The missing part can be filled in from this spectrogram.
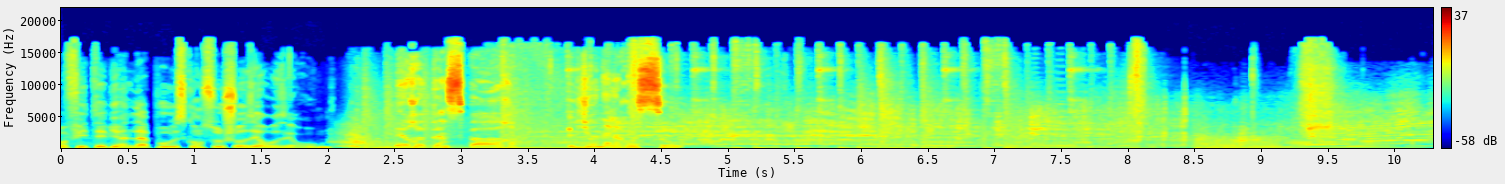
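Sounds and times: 
speech: 0:00.0 - 0:05.4
Formula 1 race cars screaming past: 0:04.5 - 0:10.2.

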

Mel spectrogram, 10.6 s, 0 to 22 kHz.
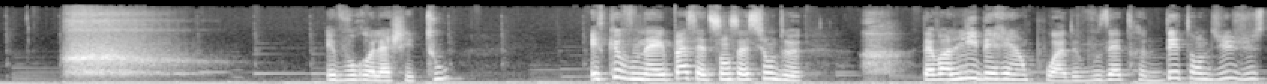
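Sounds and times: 
person inhaling deeply: 0:00.5 - 0:02.0
speech: 0:02.7 - 0:03.8, 0:04.9 - 0:10.5.

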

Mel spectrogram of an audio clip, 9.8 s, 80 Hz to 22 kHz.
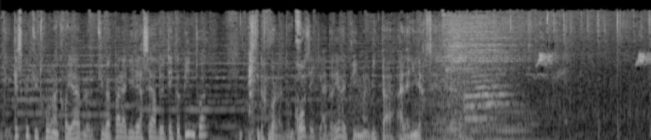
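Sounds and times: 
speech: 0:00.2 - 0:07.0
bird chirps: 0:07.9 - 0:08.7, 0:09.5 - 0:09.7
horse hooves clip-clopping: 0:07.9 - 0:09.7.

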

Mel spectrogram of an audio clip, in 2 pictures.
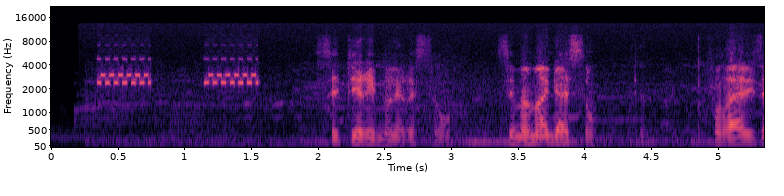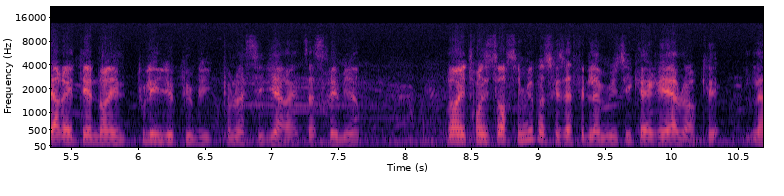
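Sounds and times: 
faint noise: 0:00.0 - 0:10.6
laughter: 0:00.0 - 0:10.6
mobile phone ringtone: 0:00.1 - 0:02.0
speech: 0:02.1 - 0:04.2, 0:05.0 - 0:10.6.

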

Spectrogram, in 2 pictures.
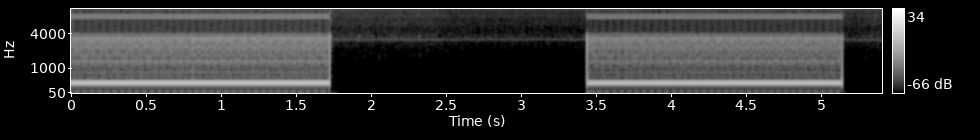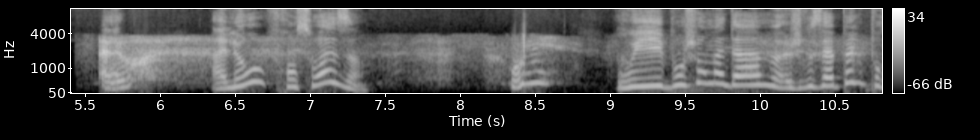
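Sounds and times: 
telephone ringing tone while calling someone: 0:00.0 - 0:01.8, 0:03.4 - 0:05.2
speech: 0:05.6 - 0:07.5, 0:08.3 - 0:10.8.

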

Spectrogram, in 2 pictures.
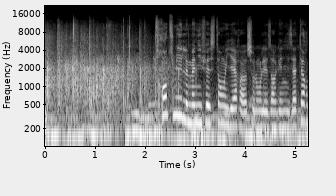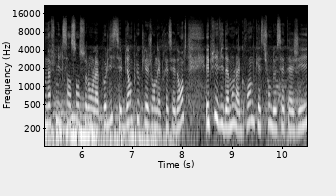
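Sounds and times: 
crowd clapping at a union meeting: 0:00.0 - 0:03.3
speech: 0:01.8 - 0:10.4.

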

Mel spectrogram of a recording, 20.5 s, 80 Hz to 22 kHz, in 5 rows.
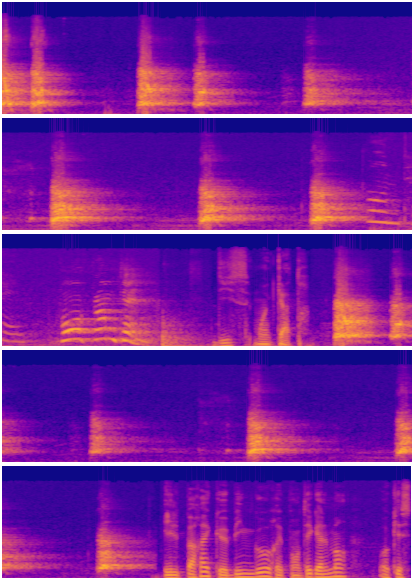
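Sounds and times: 
dog barking: 0:00.0 - 0:03.9, 0:04.6 - 0:07.8, 0:11.5 - 0:14.0, 0:14.8 - 0:18.0
speech: 0:09.4 - 0:09.8, 0:10.4 - 0:11.4, 0:18.1 - 0:20.4.

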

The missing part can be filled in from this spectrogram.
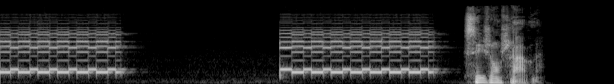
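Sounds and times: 
telephone ringing with a trilling electronic bell: 0:00.0 - 0:01.5, 0:02.8 - 0:04.6
speech: 0:04.7 - 0:05.5.

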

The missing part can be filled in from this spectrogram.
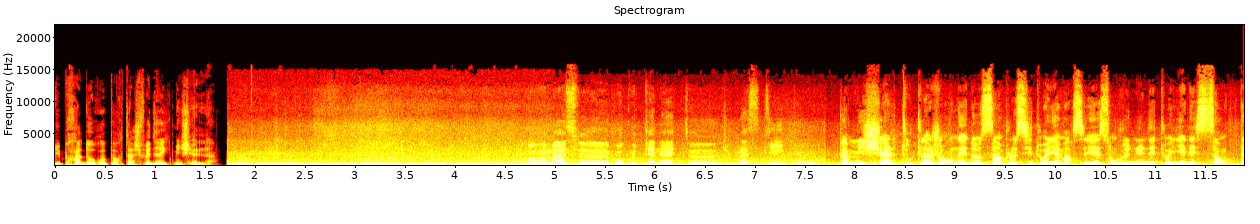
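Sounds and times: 
speech: 0:00.0 - 0:02.6, 0:04.7 - 0:11.8
wind noise: 0:01.8 - 0:06.6
sea surf rushing on the Prado city beach in Marseille: 0:01.8 - 0:09.2.

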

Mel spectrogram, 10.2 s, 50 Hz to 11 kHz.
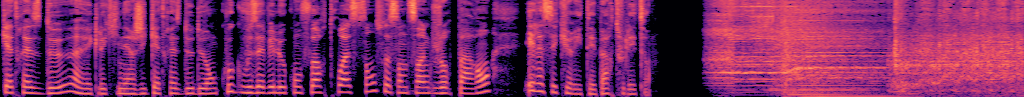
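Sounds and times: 
speech: 0:00.0 - 0:08.1
car engine cranking with a weak battery, failing to start: 0:08.8 - 0:10.2.

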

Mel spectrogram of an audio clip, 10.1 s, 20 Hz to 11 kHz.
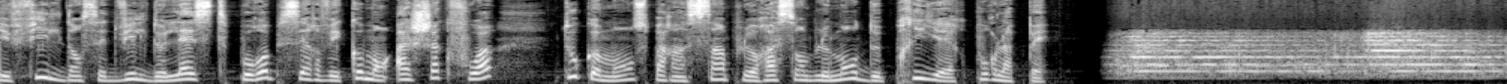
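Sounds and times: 
speech: 0:00.0 - 0:07.1
church bell ringing: 0:07.4 - 0:10.0.

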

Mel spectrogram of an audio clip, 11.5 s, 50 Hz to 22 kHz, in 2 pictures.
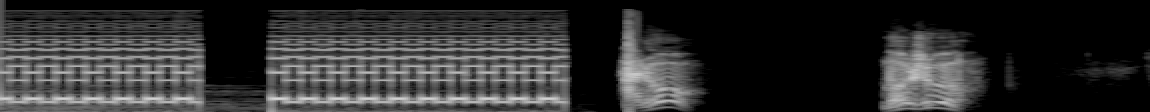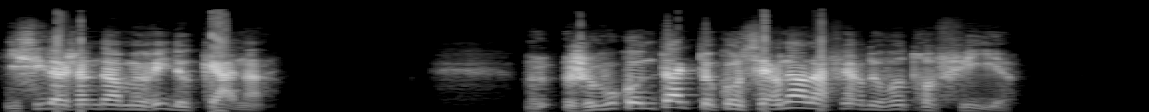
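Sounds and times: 
telephone ringing with an incoming call: 0:00.0 - 0:02.9
speech: 0:05.9 - 0:07.2, 0:08.4 - 0:10.9.

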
